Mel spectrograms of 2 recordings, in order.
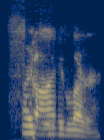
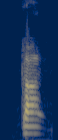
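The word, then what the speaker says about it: Schuylear: It's S C H U Y L E A R. Skylar.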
